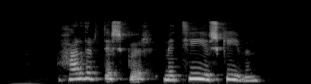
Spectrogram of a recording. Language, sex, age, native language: Icelandic, female, 30-39, Icelandic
